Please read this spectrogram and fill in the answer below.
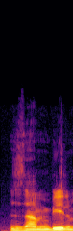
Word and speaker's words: زنبیل: نمیگیم انبر انبر میگیم نون به وقتی پشت سرم بیاد میم تلفظ میشه عین همین قاعده در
